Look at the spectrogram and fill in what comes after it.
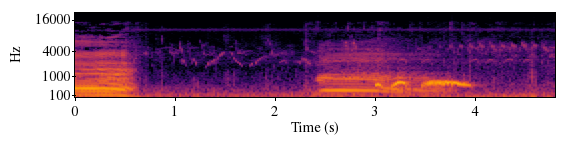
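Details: Grazing cattle from a tame herd on open village farmland give a short moo, then a longer rising moo after a pause. Dove-like coos overlap near the end.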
